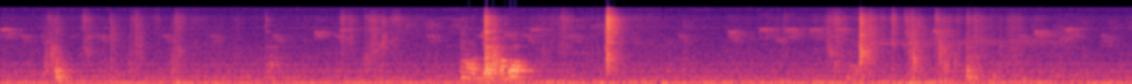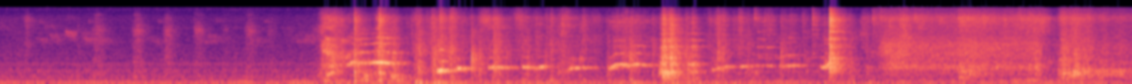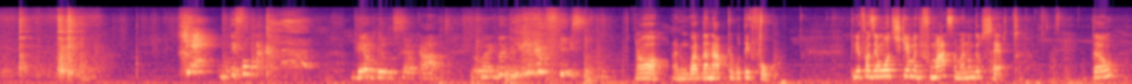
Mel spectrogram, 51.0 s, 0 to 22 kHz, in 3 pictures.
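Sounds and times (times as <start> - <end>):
pots and pans clattering: 26.8 - 27.7, 29.2 - 29.8, 34.2 - 35.5
cookware clatter: 26.9 - 27.6, 29.3 - 29.8
steady hiss: 30.0 - 36.2.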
